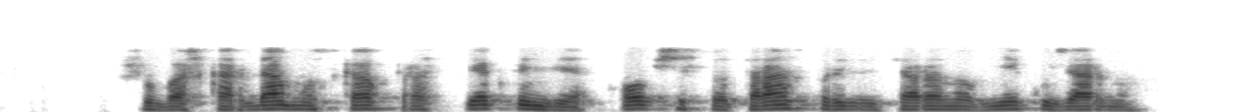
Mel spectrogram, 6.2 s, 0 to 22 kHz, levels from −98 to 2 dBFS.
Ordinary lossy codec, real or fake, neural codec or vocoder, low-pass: Opus, 32 kbps; fake; vocoder, 22.05 kHz, 80 mel bands, Vocos; 3.6 kHz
